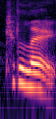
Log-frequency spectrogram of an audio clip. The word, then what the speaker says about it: Quetelet: And so, how many had ever heard of Adolphe Quetelet is actually how you pronounce it?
